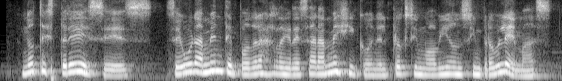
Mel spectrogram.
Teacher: se puede apreciar un alargamiento marcado de las vocales tónicas, es decir, las vocales que reciben la mayor fuerza de la pronunciación de una palabra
